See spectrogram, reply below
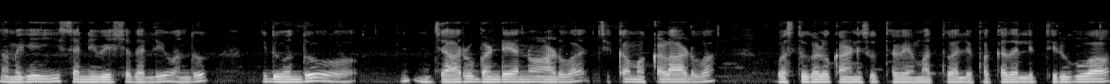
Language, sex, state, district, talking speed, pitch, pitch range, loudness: Kannada, male, Karnataka, Bellary, 85 wpm, 120 Hz, 110-130 Hz, -16 LUFS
